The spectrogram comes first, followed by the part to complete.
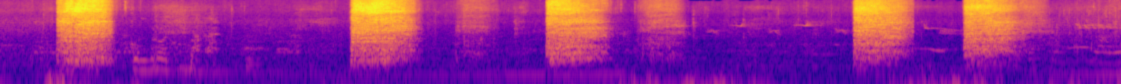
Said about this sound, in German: Aus ihrem Mund sprüht Wasser. Eine Fontäne.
